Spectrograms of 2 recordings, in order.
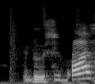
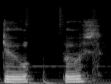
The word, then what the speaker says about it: Dubus: I know a family with that the same exact spelling in American. They do pronounce it dubis, but you said you pronounce it dubus as the original. Duboose as the original French.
